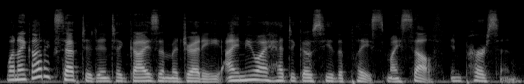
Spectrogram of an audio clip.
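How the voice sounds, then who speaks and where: Woman, low voice, lively intonation, expressive storytelling, first-person fiction reading. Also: moderate pace. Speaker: writer reading own short story.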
